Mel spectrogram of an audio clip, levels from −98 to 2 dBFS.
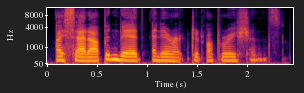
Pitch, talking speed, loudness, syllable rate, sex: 190 Hz, 195 wpm, -19 LUFS, 6.3 syllables/s, female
